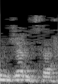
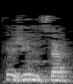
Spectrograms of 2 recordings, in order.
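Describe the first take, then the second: First: Jalsa, ja not ji; jalsa with fatha. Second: I-vowel in the first syllable of jilsa; jilsa, ji not ja; ka-jilsa with kasra. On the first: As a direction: say jalsa with an a after the jim. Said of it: "بالفتح". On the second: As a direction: say jilsa with an i after the jim. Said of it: "مكسور الفاء". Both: Shown as a demonstration.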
